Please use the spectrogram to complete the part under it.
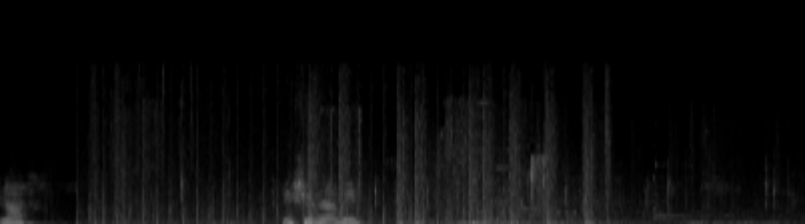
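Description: Footsteps patter quickly over ground.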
